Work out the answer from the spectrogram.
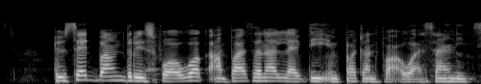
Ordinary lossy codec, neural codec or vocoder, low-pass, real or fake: none; codec, 16 kHz, 4 kbps, FreqCodec, larger model; 7.2 kHz; fake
